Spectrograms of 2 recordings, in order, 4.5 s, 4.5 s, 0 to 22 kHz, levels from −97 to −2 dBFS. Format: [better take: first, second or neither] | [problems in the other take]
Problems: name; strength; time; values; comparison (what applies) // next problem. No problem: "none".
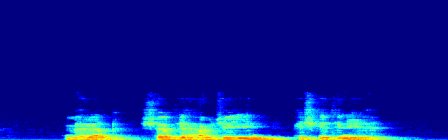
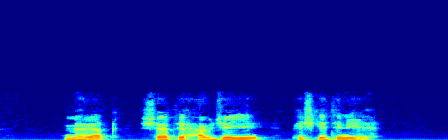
second | room echo; dies away in 0.6 s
